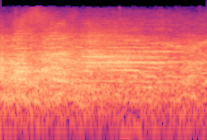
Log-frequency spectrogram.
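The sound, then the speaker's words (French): A crowd surrounding a governor sings and dances, a loud, dense mass of voices with overlapping shouts and chanted tones that stay steady throughout. “On chante et on danse. La foule l'entoure.”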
